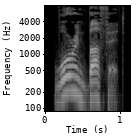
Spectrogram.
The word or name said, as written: Warren Buffett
